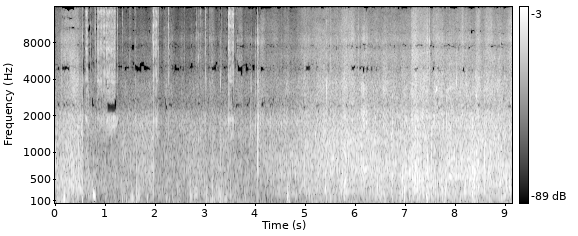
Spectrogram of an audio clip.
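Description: Handling noise crackles and bumps close by.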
